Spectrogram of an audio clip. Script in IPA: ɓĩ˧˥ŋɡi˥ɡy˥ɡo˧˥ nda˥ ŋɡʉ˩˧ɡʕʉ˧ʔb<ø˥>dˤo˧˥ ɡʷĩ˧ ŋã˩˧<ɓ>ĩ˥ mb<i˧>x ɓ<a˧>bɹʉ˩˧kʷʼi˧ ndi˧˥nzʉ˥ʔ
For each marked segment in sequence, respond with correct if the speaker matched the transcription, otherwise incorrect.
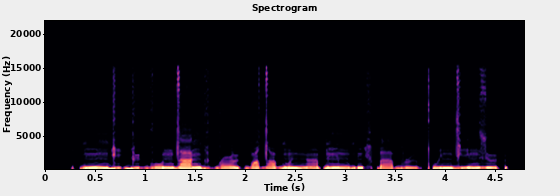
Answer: incorrect: ɛ˥, correct, incorrect: ĩ˧, incorrect: a˩˧

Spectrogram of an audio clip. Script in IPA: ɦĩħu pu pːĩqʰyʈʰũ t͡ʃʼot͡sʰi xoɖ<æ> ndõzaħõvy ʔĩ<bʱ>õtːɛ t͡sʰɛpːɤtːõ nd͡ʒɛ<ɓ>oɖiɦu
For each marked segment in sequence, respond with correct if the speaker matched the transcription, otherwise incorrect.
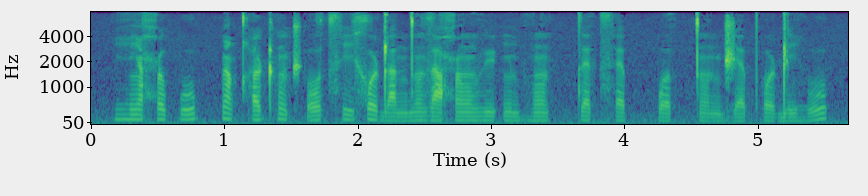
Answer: incorrect: a, correct, incorrect: pʰ

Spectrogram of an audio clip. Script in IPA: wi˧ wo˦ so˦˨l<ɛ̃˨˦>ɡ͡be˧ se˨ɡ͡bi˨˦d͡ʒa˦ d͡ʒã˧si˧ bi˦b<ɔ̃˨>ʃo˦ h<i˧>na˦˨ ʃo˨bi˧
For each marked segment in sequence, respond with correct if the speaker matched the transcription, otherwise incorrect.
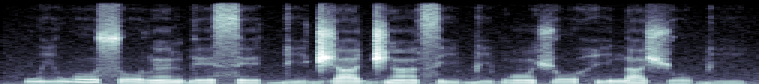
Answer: correct, incorrect: ɔ̃˧, incorrect: i˦

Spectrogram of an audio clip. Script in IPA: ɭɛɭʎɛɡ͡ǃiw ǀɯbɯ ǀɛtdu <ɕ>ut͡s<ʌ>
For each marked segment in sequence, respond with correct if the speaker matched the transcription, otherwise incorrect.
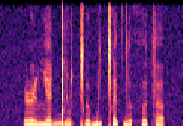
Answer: incorrect: θ, correct

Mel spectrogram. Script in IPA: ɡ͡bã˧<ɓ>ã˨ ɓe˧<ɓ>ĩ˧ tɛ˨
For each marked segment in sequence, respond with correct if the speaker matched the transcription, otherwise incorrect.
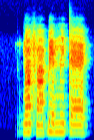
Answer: incorrect: f, incorrect: m

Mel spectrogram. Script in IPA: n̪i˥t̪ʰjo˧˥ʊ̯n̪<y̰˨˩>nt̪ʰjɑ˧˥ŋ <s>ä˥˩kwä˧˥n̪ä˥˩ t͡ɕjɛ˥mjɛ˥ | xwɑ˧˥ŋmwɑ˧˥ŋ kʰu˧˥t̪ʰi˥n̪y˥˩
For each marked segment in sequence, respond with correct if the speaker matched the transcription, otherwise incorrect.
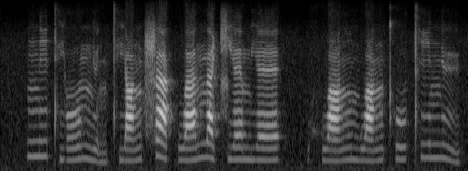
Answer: correct, incorrect: ʂ

